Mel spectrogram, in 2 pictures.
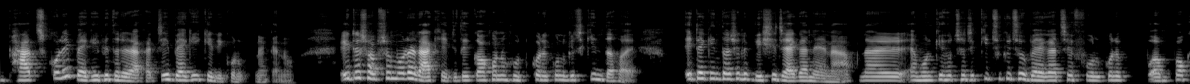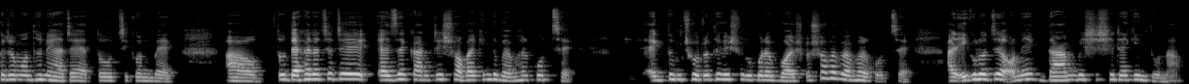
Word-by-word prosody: ভাঁজ 195 Hz, 0 st, +6 dB, 0.2 s
করে 285 Hz, +5 st, +1 dB
ব্যাগের 200 Hz, +1 st, +2 dB
ভেতরে 195 Hz, -5 st, +2 dB
রাখা। 150 Hz, -, -1 dB
যে, 220 Hz, -, 0 dB
ব্যাগেই 200 Hz, +2 st, +1 dB
ক্যারি 170 Hz, -9 st, -3 dB
করুক -, -, -10 dB
না -, -, -10 dB
কেন। -, -, -12 dB, 0.6 s
এটা 290 Hz, +2 st, +1 dB
সবসময় 270 Hz, 0 st, +1 dB
ওরা 275 Hz, 0 st, +7 dB
রাখে, 175 Hz, +1 st, +4 dB
যদি 180 Hz, +3 st, -2 dB
কখনো 210 Hz, +2 st, 0 dB
হুট 195 Hz, -1 st, -2 dB
করে 205 Hz, -2 st, +1 dB
কোন 210 Hz, -, -1 dB
কিছু 205 Hz, 0 st, -4 dB
কিনতে 225 Hz, -8 st, 0 dB
হয়। -, -, -5 dB, 0.5 s
এটা 275 Hz, +3 st, +4 dB
কিন্তু 260 Hz, -1 st, -1 dB
আসলে 250 Hz, 0 st, -1 dB
বেশি 195 Hz, +4 st, 0 dB
জায়গা 175 Hz, +1 st, +4 dB
নেয় 140 Hz, -3 st, -5 dB
না। -, -, -1 dB
আপনার 180 Hz, 0 st, -1 dB, 0.3 s
এমনকি 195 Hz, +2 st, 0 dB
হচ্ছে 210 Hz, +1 st, -5 dB
যে, 210 Hz, -, -3 dB
কিছু, 255 Hz, 0 st, -9 dB
কিছু 255 Hz, 0 st, -3 dB
ব্যাগ 185 Hz, -2 st, +3 dB
আছে, 185 Hz, +4 st, -6 dB
ফোলড 185 Hz, -3 st, -2 dB
করে 195 Hz, -1 st, -1 dB, 0.3 s
প -, -, -24 dB, 0.3 s
পকেটের 220 Hz, 0 st, -1 dB
মধ্যে 215 Hz, +1 st, 0 dB
নেয়া 180 Hz, -4 st, +1 dB
যায়, 175 Hz, -1 st, -2 dB
এত 155 Hz, -, -22 dB, 0.2 s
চিকন 175 Hz, -1 st, -7 dB
ব্যাগ। 140 Hz, -2 st, -5 dB, 0.6 s
আ 170 Hz, -, +2 dB, 0.4 s
তো -, -, -1 dB
দেখা 215 Hz, +2 st, +7 dB
যাচ্ছে 235 Hz, +2 st, +1 dB
যে, 250 Hz, -, +7 dB, 0.3 s
অ্যাজ 210 Hz, 0 st, +3 dB
এ -, -, +2 dB
কান্ট্রি 210 Hz, +2 st, -1 dB
সবাই 205 Hz, 0 st, +2 dB
কিন্তু 230 Hz, 0 st, 0 dB
ব্যবহার 180 Hz, +4 st, -3 dB
করছে। 215 Hz, 0 st, -4 dB, 0.9 s
একদম 190 Hz, +5 st, -1 dB
ছোট 225 Hz, -3 st, +1 dB
থেকে 235 Hz, -2 st, +4 dB
শুরু 220 Hz, -2 st, -1 dB
করে 205 Hz, -1 st, +3 dB
বয়স্ক, 165 Hz, -1 st, 0 dB, 0.2 s
সবাই 285 Hz, -1 st, +1 dB
ব্যবহার 200 Hz, -4 st, +1 dB
করছে। 145 Hz, 0 st, -10 dB, 0.5 s
আর -, -, +4 dB
এগুলোর 235 Hz, +3 st, +5 dB
যে, 245 Hz, -, +6 dB
অনেক 230 Hz, +4 st, 0 dB, 0.2 s
দাম 190 Hz, +1 st, +5 dB
বেশি, 225 Hz, 0 st, -3 dB
সেটা 225 Hz, -2 st, -1 dB
কিন্তু 200 Hz, -8 st, -2 dB
না। -, -, -9 dB
205 Hz, 195 wpm, -22 LUFS, 185-230 Hz, 0.9 s, ওরা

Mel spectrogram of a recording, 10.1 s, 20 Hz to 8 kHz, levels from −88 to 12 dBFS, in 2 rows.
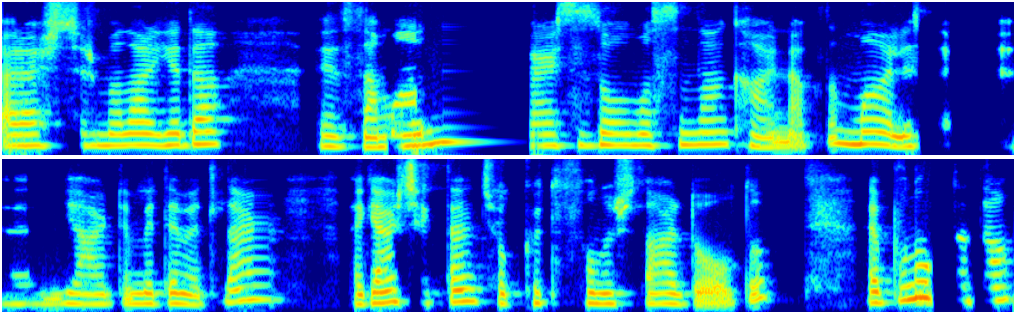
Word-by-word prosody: araştırmalar 215 Hz, +1 st, +1 dB
ya 220 Hz, 0 st, +1 dB
da, 240 Hz, 0 st, +3 dB, 0.5 s
eee, 200 Hz, -1 st, -1 dB
zamanın 215 Hz, +10 st, 0 dB, 0.2 s
yetersiz 215 Hz, +1 st, -1 dB
olmasından 225 Hz, +1 st, +2 dB
kaynaklı 200 Hz, -6 st, -3 dB
maalesef, 235 Hz, -5 st, +2 dB, 0.4 s
eee, 185 Hz, 0 st, -9 dB, 0.2 s
yardım 190 Hz, 0 st, -1 dB
edemediler 220 Hz, +8 st, -1 dB, 0.4 s
ve -, -, +3 dB
gerçekten 220 Hz, +2 st, +3 dB
çok 195 Hz, -5 st, -5 dB
kötü 205 Hz, -1 st, -6 dB
sonuçlar 195 Hz, -1 st, 0 dB
da -, -, 0 dB
oldu. 315 Hz, -, -1 dB, 0.5 s
Ve 210 Hz, 0 st, +3 dB
bu 265 Hz, -, +5 dB
noktada, 265 Hz, -4 st, +2 dB
215 Hz, 130 wpm, -21 LUFS, 195-235 Hz, 0.5 s, bu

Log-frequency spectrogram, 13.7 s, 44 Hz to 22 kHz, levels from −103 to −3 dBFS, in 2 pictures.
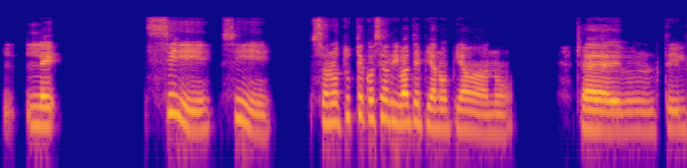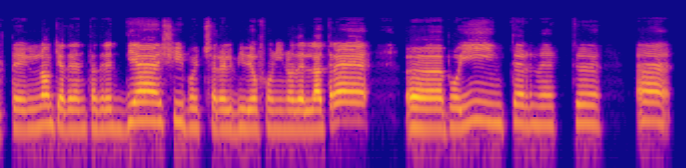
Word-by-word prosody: l -, -, -18 dB, 0.2 s
le 210 Hz, -1 st, +3 dB, 0.8 s
sì, 190 Hz, -, -2 dB
sì, 200 Hz, -, -6 dB, 0.4 s
sono 235 Hz, 0 st, -1 dB
tutte 300 Hz, +2 st, -1 dB
cose 275 Hz, +1 st, +1 dB
arrivate 235 Hz, -2 st, +4 dB
piano 190 Hz, -3 st, 0 dB
piano. 165 Hz, -4 st, -4 dB, 0.6 s
Cioè, 180 Hz, -3 st, +4 dB
mhmm, 175 Hz, 0 st, -10 dB
il 170 Hz, -, -21 dB
te 190 Hz, -, -8 dB
il 180 Hz, -1 st, -10 dB
te 195 Hz, -, -3 dB
il 185 Hz, 0 st, -3 dB
Nokia 215 Hz, -1 st, +3 dB
3310, 200 Hz, +7 st, +1 dB
poi 200 Hz, 0 st, -6 dB
c'era 195 Hz, -2 st, -2 dB
il 190 Hz, 0 st, -3 dB
videofonino 190 Hz, -1 st, -4 dB
della 185 Hz, 0 st, +5 dB
3, 245 Hz, +3 st, +3 dB, 0.3 s
ehm, 195 Hz, -1 st, +5 dB
poi 225 Hz, +6 st, -4 dB
internet, 220 Hz, -1 st, -6 dB
eh, 230 Hz, +2 st, -3 dB
200 Hz, 125 wpm, -25 LUFS, 185-235 Hz, 0.8 s, della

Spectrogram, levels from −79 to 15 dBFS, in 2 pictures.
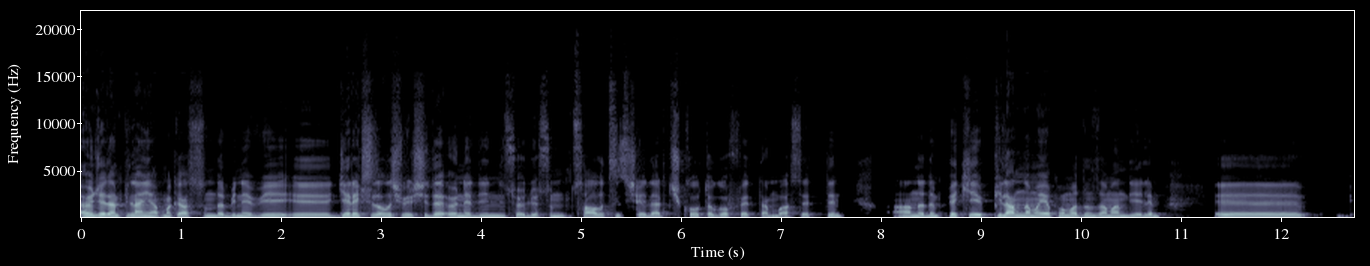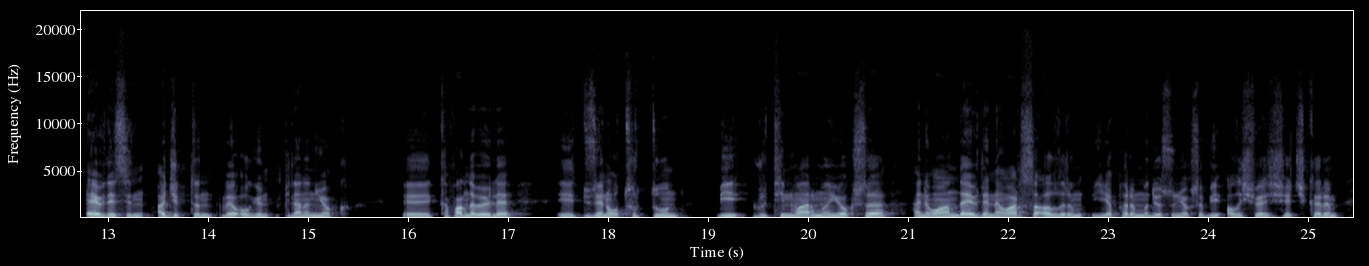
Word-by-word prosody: önceden 145 Hz, +1 st, +6 dB
plan 140 Hz, 0 st, +3 dB
yapmak 110 Hz, -2 st, 0 dB
aslında 110 Hz, +2 st, 0 dB
bir 120 Hz, -1 st, -2 dB
nevi, 110 Hz, +1 st, -1 dB
eee, 105 Hz, -6 st, 0 dB
gereksiz 115 Hz, +5 st, +2 dB
alışverişi 110 Hz, -2 st, -1 dB
de 135 Hz, +1 st, +4 dB
önlediğini 110 Hz, -2 st, -1 dB
söylüyorsun. 90 Hz, 0 st, -4 dB
Sağlıksız 100 Hz, 0 st, -1 dB
şeyler, 95 Hz, -1 st, -3 dB
çikolata, 95 Hz, +1 st, -4 dB
gofretten 90 Hz, -1 st, -4 dB
bahsettin. 150 Hz, +4 st, -4 dB, 0.5 s
Anladım. 110 Hz, 0 st, 0 dB
Peki 185 Hz, +7 st, +2 dB
planlama 155 Hz, +5 st, +5 dB
yapamadığın 155 Hz, -7 st, +2 dB
zaman 105 Hz, -2 st, 0 dB
diyelim, 110 Hz, -, -2 dB, 0.5 s
eee, 115 Hz, -1 st, +1 dB, 0.4 s
b 190 Hz, -, -19 dB, 0.2 s
evdesin, 135 Hz, -2 st, +2 dB
acıktın 125 Hz, +2 st, -2 dB
ve 125 Hz, +3 st, +1 dB
o 120 Hz, -, +1 dB
gün 130 Hz, +2 st, -2 dB, 0.2 s
planın 120 Hz, 0 st, -1 dB
yok. 100 Hz, -7 st, -4 dB, 0.5 s
Eee, 105 Hz, -2 st, -1 dB
kafanda 120 Hz, +4 st, +3 dB
böyle, 130 Hz, 0 st, +3 dB, 0.4 s
eee, 100 Hz, -3 st, -5 dB
düzene 120 Hz, +4 st, 0 dB
oturttuğun 120 Hz, -1 st, -2 dB, 0.4 s
bir 115 Hz, 0 st, -1 dB
rutin 105 Hz, +8 st, -3 dB
var 170 Hz, +5 st, +5 dB
mı? 185 Hz, -1 st, +1 dB
Yoksa, 165 Hz, +2 st, +2 dB, 0.2 s
hani, 125 Hz, 0 st, -2 dB
o 135 Hz, -, +3 dB
anda 140 Hz, 0 st, +4 dB
evde 140 Hz, 0 st, +3 dB
ne 135 Hz, -, +1 dB
varsa 130 Hz, 0 st, +2 dB
alırım, 130 Hz, +2 st, 0 dB
yaparım 115 Hz, +5 st, -3 dB
mı 120 Hz, -1 st, -4 dB
diyorsun? 120 Hz, +1 st, -4 dB
Yoksa 120 Hz, -1 st, -6 dB
bir 120 Hz, 0 st, -4 dB
alışverişe 110 Hz, +2 st, -3 dB
çıkarım, 115 Hz, -2 st, -3 dB
120 Hz, 135 wpm, -24 LUFS, 105-130 Hz, 0.5 s, önceden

